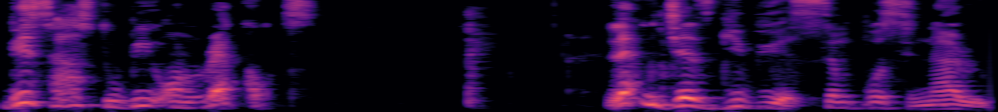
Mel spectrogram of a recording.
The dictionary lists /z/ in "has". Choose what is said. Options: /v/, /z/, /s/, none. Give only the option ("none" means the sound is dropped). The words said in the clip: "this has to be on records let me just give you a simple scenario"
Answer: /s/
